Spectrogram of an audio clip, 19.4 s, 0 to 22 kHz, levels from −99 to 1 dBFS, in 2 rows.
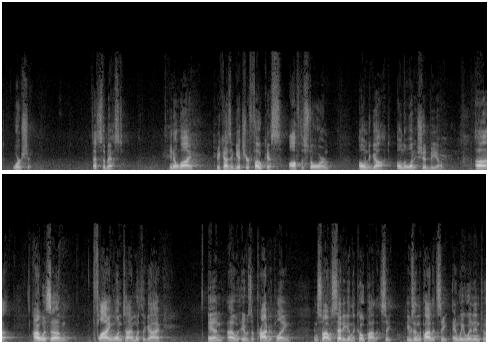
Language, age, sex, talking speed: English, 40-59, male, 185 wpm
